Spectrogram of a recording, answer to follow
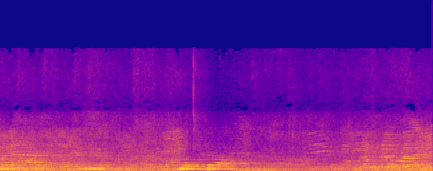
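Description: A crowd of young children chattering and calling out, many voices overlapping, with a few louder single voices standing out.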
